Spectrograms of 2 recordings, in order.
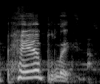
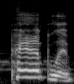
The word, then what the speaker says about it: pamphlet: I think we need a pamplet. Pamphlet. P H A M P H L E T something like that. The H is silent.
